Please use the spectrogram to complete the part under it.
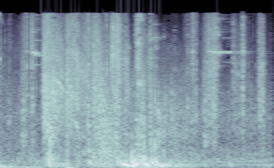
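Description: Call of Duty Warzone gunfire sounds as a quick burst of rapid, sharp shots followed by a few scattered reports, loud and close in the game mix.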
